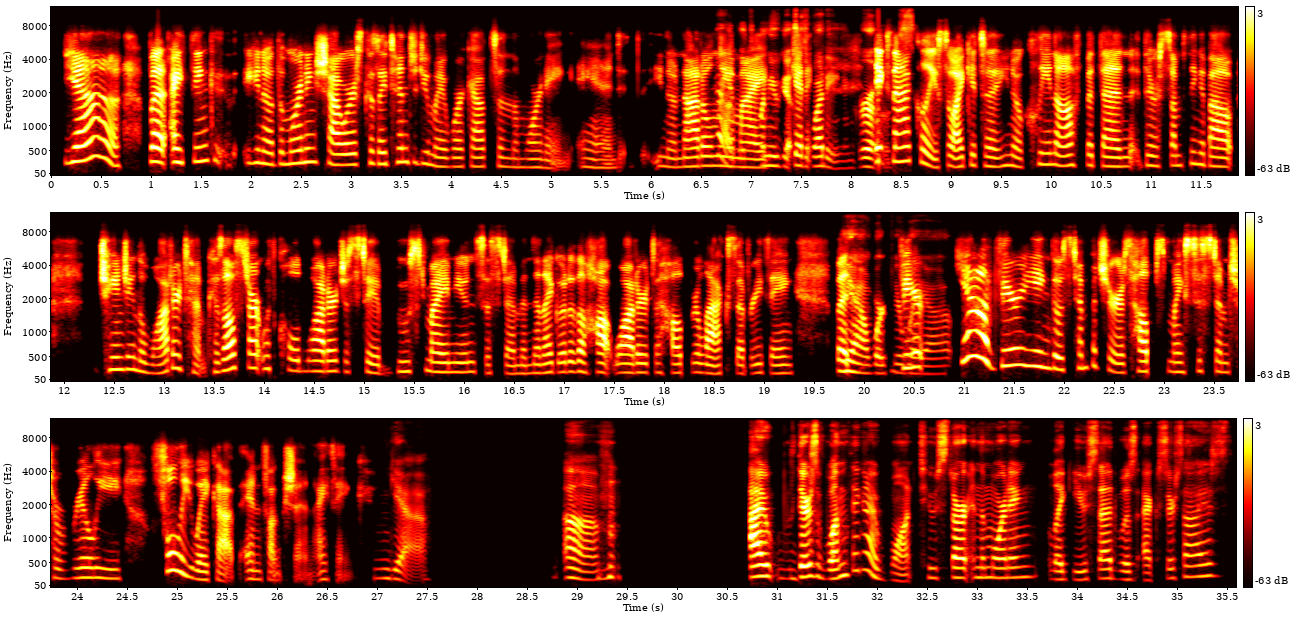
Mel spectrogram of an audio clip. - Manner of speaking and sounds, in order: chuckle
- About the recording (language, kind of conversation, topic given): English, unstructured, What morning routine helps you start your day best?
